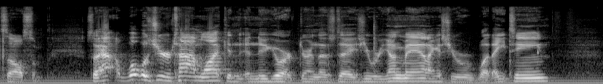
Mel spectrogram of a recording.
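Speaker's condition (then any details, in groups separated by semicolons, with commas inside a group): No condition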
